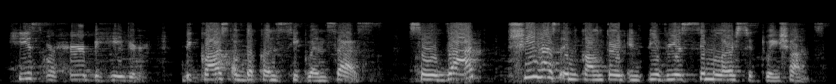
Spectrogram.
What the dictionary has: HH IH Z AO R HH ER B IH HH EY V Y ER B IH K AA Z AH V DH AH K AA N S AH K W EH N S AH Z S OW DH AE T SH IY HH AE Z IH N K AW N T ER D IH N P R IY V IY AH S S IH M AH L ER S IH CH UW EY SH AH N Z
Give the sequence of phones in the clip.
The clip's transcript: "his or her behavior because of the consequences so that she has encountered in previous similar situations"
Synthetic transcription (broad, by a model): HH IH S AO R HH ER B IH HH EY V Y ER B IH K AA S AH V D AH K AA N S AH K W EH N S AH S OW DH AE T SH IY HH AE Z IH N K AW N T ER D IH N P IY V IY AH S S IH M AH L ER S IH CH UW EY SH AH N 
